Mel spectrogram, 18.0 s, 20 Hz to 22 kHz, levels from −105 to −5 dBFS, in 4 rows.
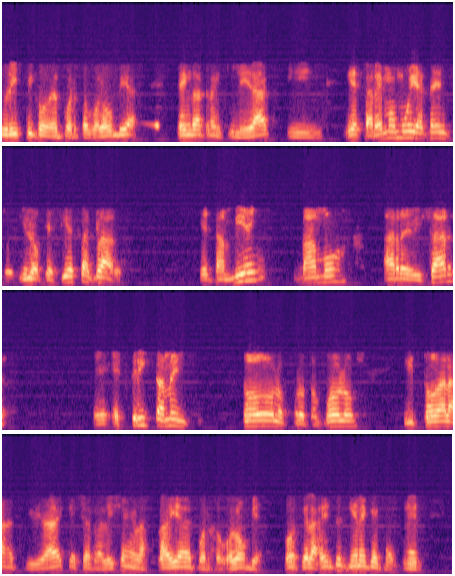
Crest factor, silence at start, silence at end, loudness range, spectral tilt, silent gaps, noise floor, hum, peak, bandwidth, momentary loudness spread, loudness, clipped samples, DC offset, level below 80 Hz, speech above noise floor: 18 dB; 0 s; 0.3 s; 2 LU; -6.5 dB/octave; none; -63 dBFS; none; -2 dBFS; 4.2 kHz; 11 LU; -20 LUFS; under 0.1%; under 0.1%; -80 dBFS; 44 dB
